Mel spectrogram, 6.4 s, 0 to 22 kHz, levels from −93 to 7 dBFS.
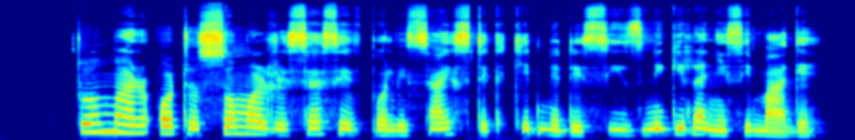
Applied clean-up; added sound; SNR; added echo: neural mask model DeepFilterNet 3.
